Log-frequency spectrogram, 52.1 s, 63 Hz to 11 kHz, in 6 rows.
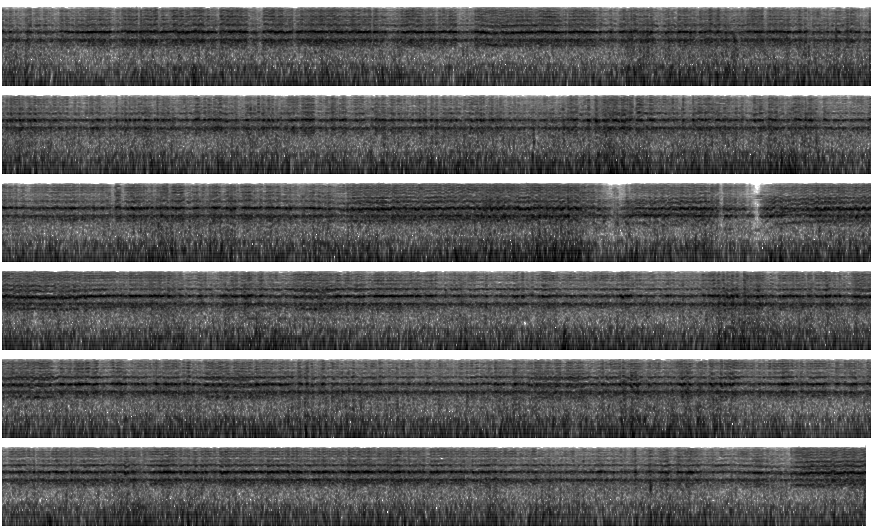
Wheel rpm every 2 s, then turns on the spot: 230, 240, 230, 230, 230, 230, 230, 230, 230, 230, 220, 170, 110, 210, 230, 230, 230, 230, 230, 230, 230, 230, 230, 230, 240, 220.
none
